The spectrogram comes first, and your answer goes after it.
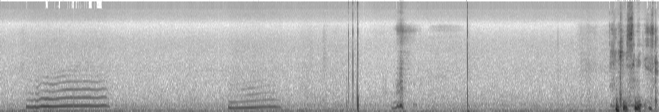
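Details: Pet cat sleeping loudly indoors, snoring with two drawn-out, steady nasal tones about a second and a half long, each slightly rising; a few clicks and short rustling noises follow later.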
